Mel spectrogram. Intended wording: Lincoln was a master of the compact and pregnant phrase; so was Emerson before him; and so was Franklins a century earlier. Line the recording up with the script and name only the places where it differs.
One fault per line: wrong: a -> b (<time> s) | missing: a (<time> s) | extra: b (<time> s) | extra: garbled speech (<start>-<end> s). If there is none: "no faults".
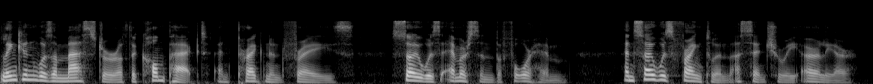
wrong: Franklins -> Franklin (6.7 s)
